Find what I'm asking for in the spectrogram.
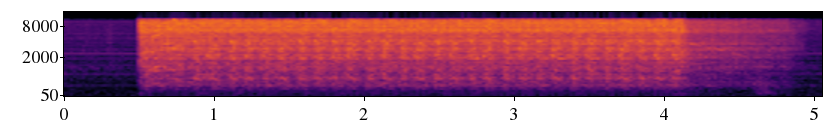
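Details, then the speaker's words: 2010–2011 Toyota Corolla with the 1NZ engine, crank-no-start after an engine-bay wash at a car wash, during a compression test. About 3.5 s of steady cranking with no firing; cylinders 2 and 3 read low, possibly from fuel wash after heavy cranking (uncertain); low compression on two cylinders. "so wait I'm seeing two cylinders with low compression while the others are up right"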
